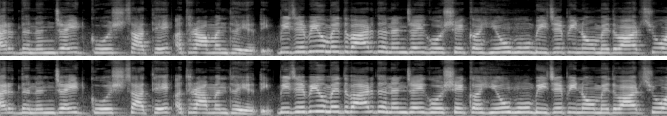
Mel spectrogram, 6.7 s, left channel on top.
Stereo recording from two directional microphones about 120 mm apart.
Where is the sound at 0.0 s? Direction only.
30° right (ahead or behind).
